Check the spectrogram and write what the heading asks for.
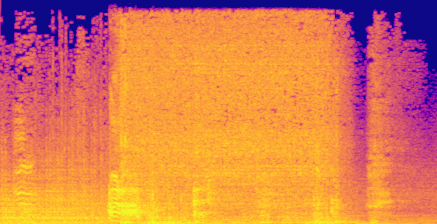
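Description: Heavy doors of a building with broken windows are heaved open with a long, loud grinding scrape and a hissing rush of noise, with clanking jolts midway before the sound tapers off.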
